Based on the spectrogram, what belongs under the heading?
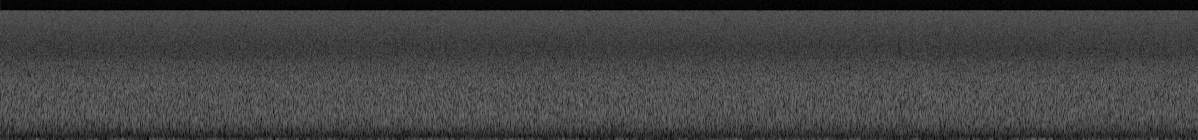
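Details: Steady broadband rushing noise throughout, like a fast stream or distant engine, with no animal calls heard.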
